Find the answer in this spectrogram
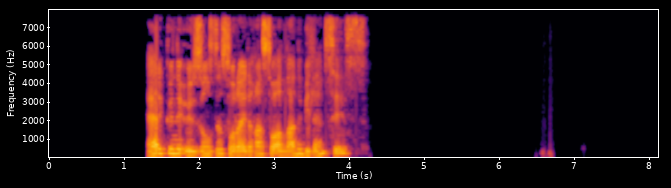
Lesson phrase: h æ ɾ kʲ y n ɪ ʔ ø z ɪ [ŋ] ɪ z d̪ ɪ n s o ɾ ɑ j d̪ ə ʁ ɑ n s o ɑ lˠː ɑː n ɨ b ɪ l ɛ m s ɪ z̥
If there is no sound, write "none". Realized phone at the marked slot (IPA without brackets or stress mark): ŋ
